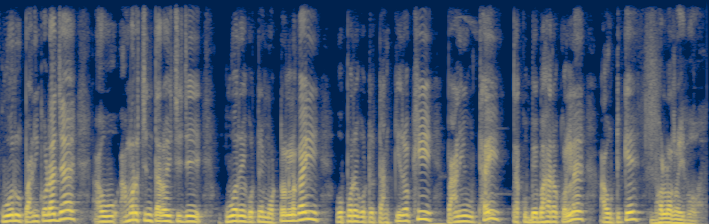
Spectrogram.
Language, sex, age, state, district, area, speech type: Odia, male, 30-45, Odisha, Bhadrak, rural, spontaneous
